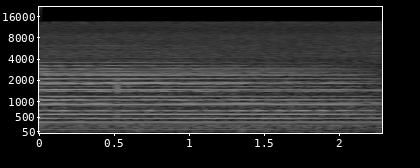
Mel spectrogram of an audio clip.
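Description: Ceremonial fanfare trumpets, long valveless herald trumpets hung with banners, holding one long steady note in unison.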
